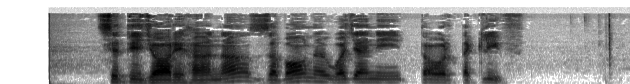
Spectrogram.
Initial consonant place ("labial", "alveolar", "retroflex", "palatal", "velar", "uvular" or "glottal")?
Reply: alveolar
